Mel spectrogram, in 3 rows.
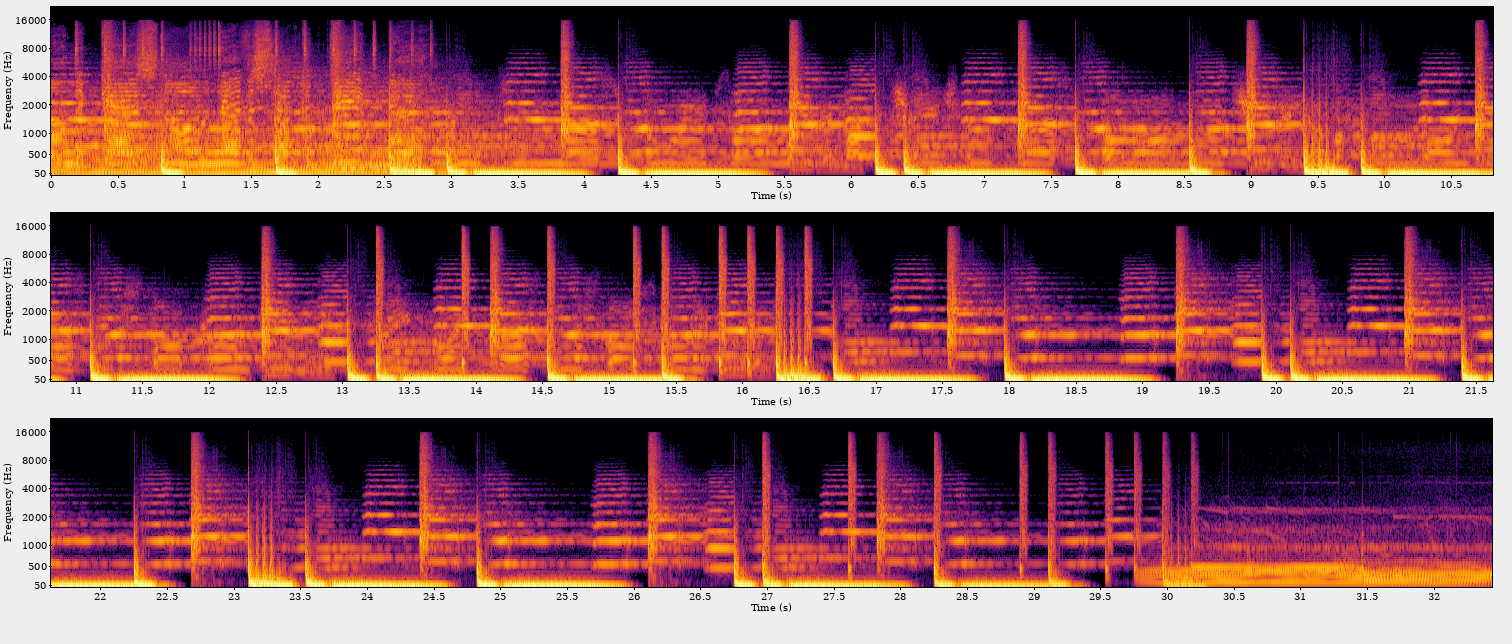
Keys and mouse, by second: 0.2 click, 1.2 click, 2.4-2.7 drag, 3.5 drag, 4.5 click, 6.1-6.4 middle drag, 7.3 space, 11.9-13.1 drag, 13.9-15.2 drag, 15.4 i, 16.2-17.8 drag, 18.3-20.1 drag, 21.1 click, 21.3 space, 26.5 space, 26.7 middle drag, 27.2 click, 27.4 Delete, 27.8 click, 28.2 click, 28.8-29.8 drag, 30.7-31.9 drag.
